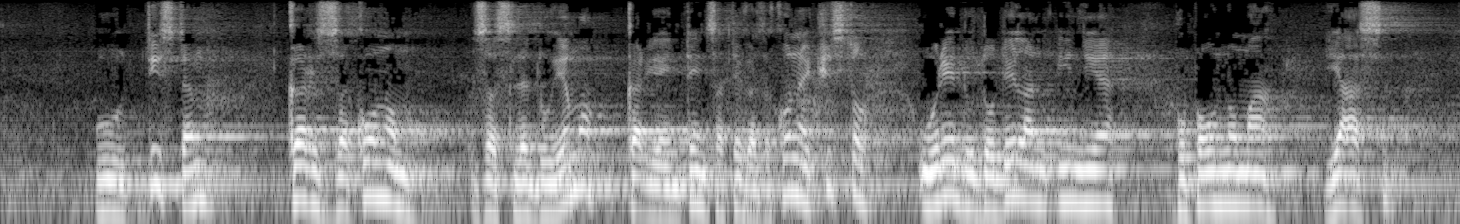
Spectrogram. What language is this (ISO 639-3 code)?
slv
